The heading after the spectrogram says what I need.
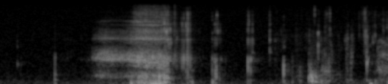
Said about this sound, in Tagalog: And bago ko siya pasalamatan ay ihigop muna ako sa coffee na pinadala niya.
